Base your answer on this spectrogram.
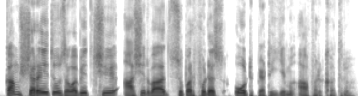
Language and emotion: Kashmiri, neutral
